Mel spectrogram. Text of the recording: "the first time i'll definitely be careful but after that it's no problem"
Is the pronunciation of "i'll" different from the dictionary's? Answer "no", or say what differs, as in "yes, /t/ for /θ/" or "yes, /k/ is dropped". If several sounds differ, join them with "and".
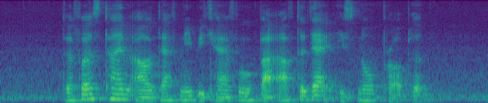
yes, /w/ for /l/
